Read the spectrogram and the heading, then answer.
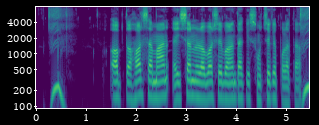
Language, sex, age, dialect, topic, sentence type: Bhojpuri, male, 18-24, Southern / Standard, agriculture, statement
